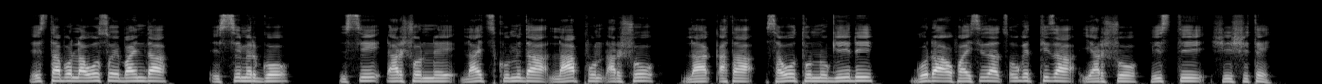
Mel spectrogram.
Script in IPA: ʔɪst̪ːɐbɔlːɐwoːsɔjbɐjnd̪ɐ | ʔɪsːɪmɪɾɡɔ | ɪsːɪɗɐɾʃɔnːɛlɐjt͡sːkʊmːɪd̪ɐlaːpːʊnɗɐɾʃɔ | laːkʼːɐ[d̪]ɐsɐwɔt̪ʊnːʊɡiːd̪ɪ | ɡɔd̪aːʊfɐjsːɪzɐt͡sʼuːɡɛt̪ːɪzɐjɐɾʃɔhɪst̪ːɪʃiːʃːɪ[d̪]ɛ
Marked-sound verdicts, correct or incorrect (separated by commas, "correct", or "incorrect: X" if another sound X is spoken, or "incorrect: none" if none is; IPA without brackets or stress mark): incorrect: t̪, incorrect: t̪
